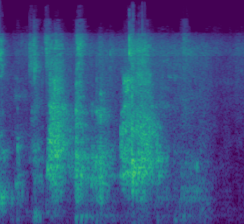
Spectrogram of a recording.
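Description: American bully dogs growl and bark in a loud, close burst of rough snarling and short gruff barks that lasts about two seconds before fading out.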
